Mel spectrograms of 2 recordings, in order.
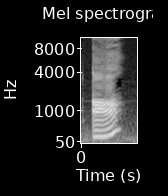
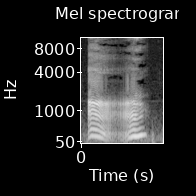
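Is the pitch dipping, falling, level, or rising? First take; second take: rising; dipping. First: The pitch climbs quickly from low to high. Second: The pitch dips very low, then rises slightly. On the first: "올라가는 성조 제이 성" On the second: "가장 낮은 음까지 내려갔다가 살짝 올려주는 복잡한 성조 제삼 성"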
